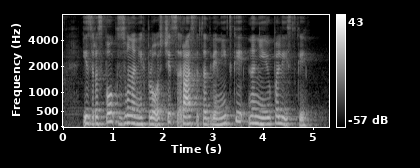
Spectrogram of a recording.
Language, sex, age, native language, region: Slovenian, female, 50-59, Slovenian, Posavska region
